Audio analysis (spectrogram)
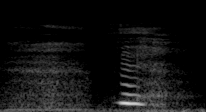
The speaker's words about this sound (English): My God, third yawn.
